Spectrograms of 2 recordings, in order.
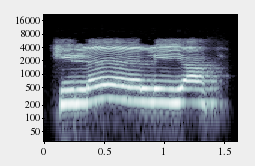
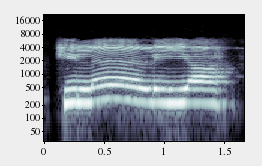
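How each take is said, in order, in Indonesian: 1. Vokal pertamanya bunyi 'i': Hilelia. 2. Vokal pertamanya bunyi 'i': Hilelia.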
